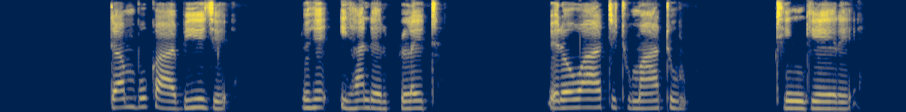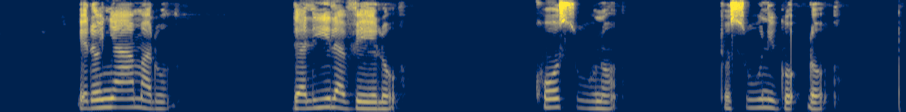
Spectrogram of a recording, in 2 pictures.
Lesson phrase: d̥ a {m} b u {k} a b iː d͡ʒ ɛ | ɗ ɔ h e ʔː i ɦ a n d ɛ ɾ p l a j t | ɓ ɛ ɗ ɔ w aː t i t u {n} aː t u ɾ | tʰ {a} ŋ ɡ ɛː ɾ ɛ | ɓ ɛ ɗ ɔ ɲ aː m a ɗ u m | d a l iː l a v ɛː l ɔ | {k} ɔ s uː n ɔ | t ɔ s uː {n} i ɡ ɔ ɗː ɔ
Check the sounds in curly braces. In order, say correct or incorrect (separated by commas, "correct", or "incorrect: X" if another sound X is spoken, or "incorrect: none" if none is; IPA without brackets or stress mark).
correct, correct, incorrect: m, incorrect: i, incorrect: kʰ, correct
